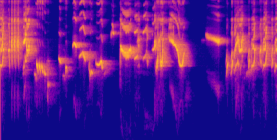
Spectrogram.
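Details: Oriental magpie-robin, a champion kacer for masteran use, singing rapid rattling notes, warbled whistles and harsh buzzy phrases almost without pause, one short silence before a last chattering burst.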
